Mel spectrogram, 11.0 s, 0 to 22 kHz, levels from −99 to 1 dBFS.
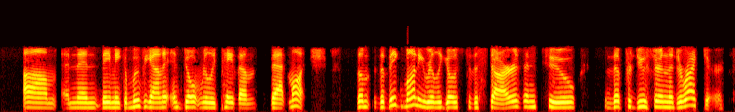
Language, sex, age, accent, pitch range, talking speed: English, female, 40-59, American, 175-215 Hz, 175 wpm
